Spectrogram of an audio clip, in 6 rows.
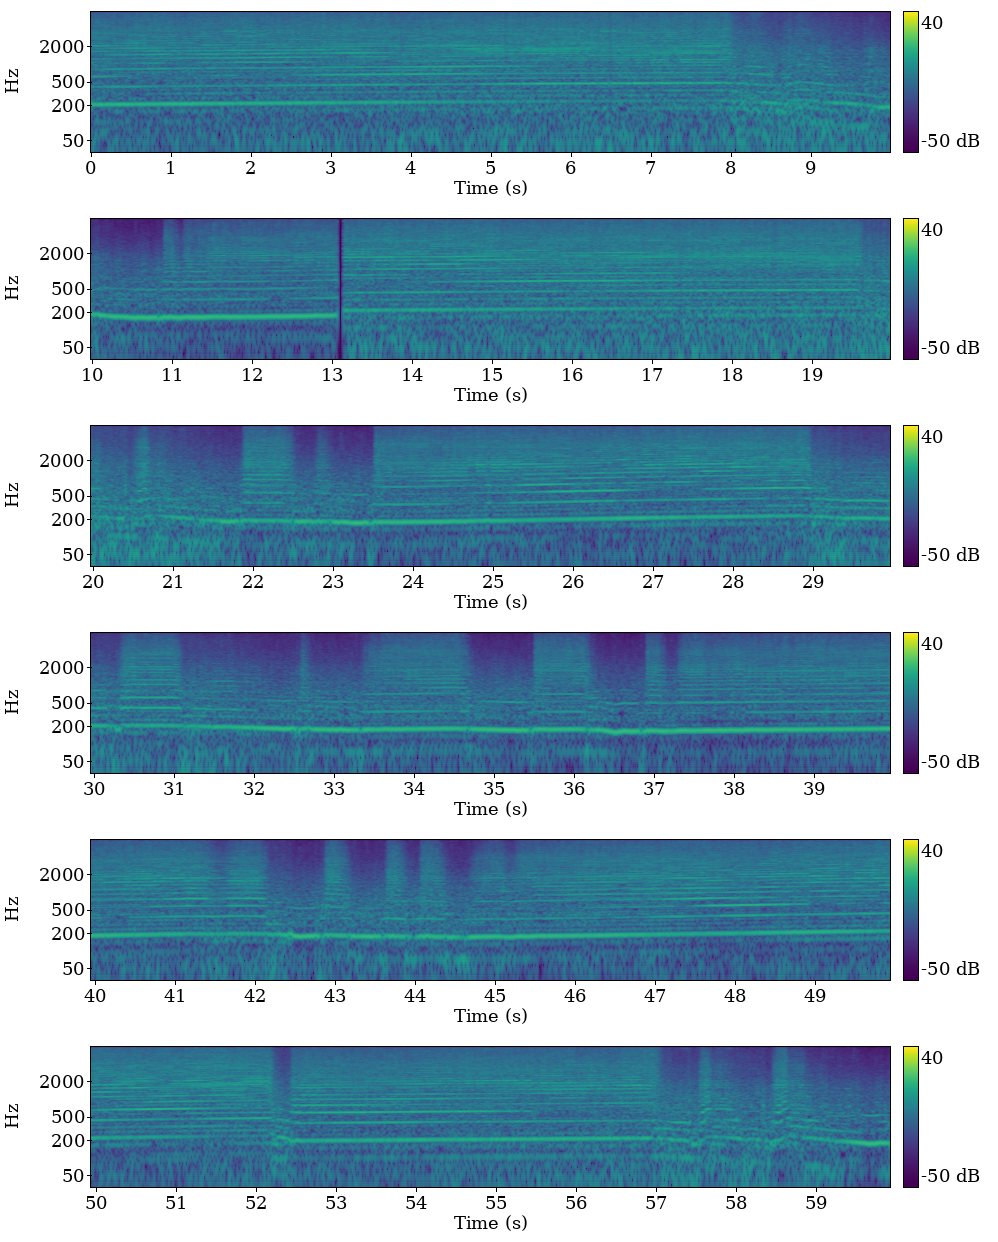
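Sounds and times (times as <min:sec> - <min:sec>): car engine running hard: 0:00.0 - 0:59.9.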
